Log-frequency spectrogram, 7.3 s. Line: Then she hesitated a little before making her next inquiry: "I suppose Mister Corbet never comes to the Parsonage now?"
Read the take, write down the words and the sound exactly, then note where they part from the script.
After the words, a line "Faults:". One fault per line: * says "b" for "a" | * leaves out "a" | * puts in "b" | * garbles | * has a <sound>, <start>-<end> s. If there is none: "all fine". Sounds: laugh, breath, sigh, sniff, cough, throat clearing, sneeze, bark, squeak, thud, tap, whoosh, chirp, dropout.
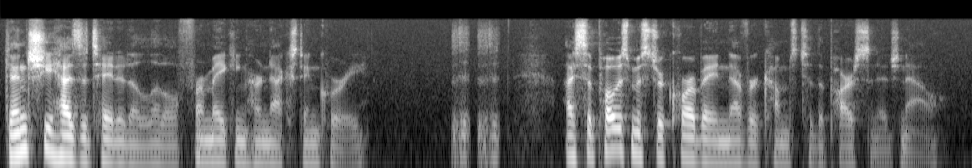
Then she hesitated a little for making her next inquiry: "I suppose Mister Corbet never comes to the Parsonage now?"
Faults:
* says "for" for "before"
* has a laugh, 3.4-3.8 s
